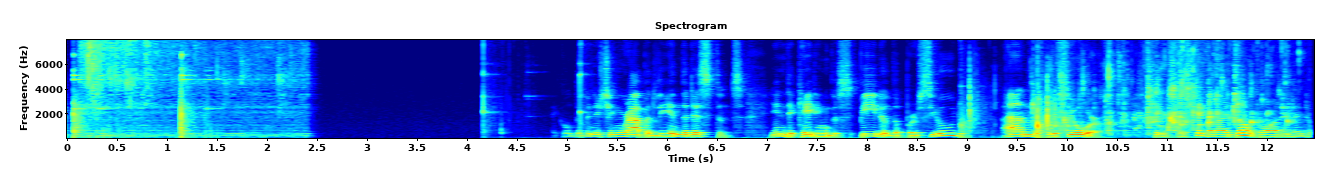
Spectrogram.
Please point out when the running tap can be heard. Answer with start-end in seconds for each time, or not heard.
0.0-2.5, 9.7-12.4.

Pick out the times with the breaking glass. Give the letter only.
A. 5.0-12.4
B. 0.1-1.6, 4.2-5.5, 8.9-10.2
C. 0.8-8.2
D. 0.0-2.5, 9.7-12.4
B.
